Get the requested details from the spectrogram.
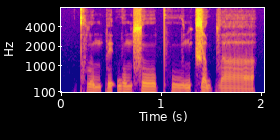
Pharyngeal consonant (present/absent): absent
